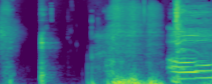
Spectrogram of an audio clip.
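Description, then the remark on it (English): A single sharp slap during an improv scene lands once, brief, followed by a burst of noisy commotion and a loud voiced exclamation. “There's no slapping, dude, in life or improv.”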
